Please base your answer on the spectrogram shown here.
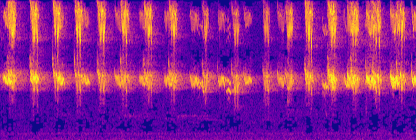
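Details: Several Black redstart chicks calling from their nest in an old furnace pipe in a Polish building due for demolition, eleventh day; a dense, continuous chorus of piercing high chirps, roughly two to three per second, overlapping.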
